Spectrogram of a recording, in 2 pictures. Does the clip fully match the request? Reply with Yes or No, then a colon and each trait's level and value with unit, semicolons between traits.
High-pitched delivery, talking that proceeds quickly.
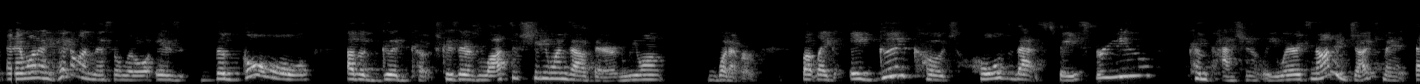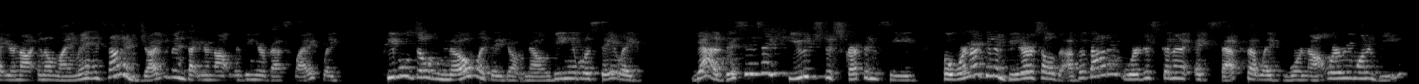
Yes: high, 245 Hz; fast, 215 wpm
